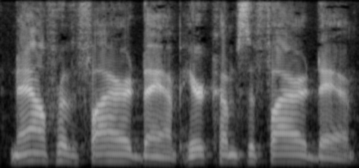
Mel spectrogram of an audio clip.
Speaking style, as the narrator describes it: yelled the old man

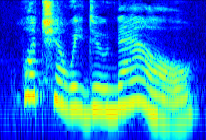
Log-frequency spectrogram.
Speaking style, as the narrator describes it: asked Dorothy sadly

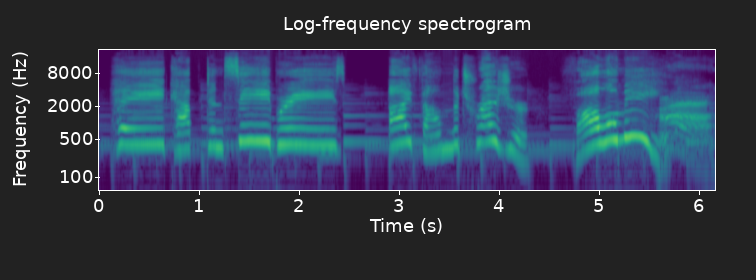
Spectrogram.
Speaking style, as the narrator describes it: He called out

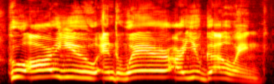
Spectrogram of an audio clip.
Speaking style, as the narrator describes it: the praetorium shouts out again

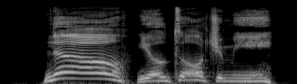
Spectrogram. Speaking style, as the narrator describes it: managed to croak out

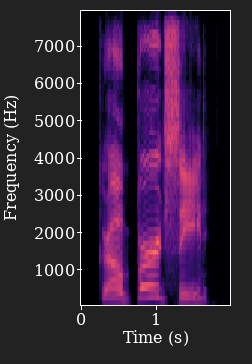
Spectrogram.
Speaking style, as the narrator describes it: he groaned in disgust

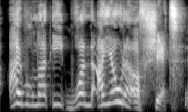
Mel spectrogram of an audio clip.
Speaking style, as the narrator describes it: you just hear in the background Michael Shannon yelling

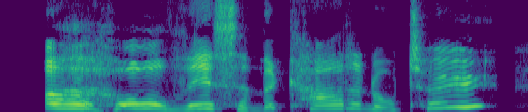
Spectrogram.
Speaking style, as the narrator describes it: Dana groaned inwardly

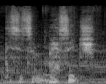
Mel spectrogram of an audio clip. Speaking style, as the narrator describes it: she says shakily

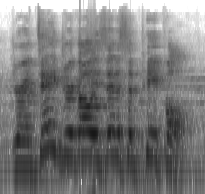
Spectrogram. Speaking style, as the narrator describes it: yell

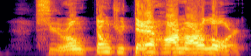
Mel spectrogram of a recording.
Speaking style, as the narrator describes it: they shouted

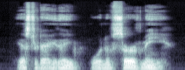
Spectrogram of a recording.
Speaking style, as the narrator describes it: he whispered as he forced the food down

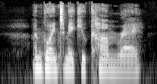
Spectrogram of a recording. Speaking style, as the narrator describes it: he growled

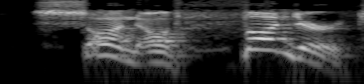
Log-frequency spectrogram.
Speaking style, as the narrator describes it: Jesus cried, drawn out of himself

